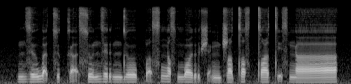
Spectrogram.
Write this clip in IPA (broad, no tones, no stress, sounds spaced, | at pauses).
n z ɯ w a̰ t͡s u k a̰ s u n z ɯ r n d oː p ḭ sˤ ŋ a sˤ m oː r ʃ a̰ ŋ d͡ʒ ɛ tˤ u s tˤ i t ḭ s ŋ aː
